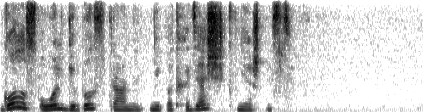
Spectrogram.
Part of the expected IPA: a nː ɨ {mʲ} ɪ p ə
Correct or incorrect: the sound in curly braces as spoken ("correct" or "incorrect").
incorrect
